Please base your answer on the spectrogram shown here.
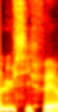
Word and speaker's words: Lucifer: Allez, celui-là, est-ce que on a Lucifer ? Oui, on a le F ici. Bref, je dois prononcer le F.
